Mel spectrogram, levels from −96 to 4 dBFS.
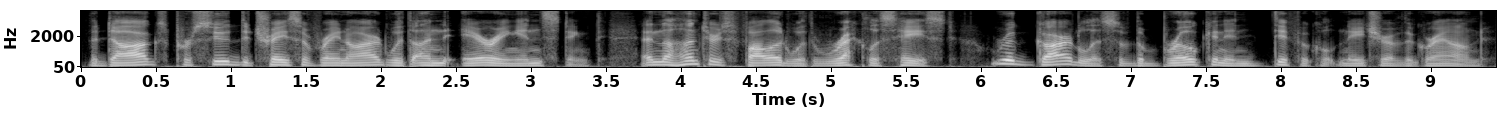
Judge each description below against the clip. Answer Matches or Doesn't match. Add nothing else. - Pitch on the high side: Doesn't match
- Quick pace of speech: Doesn't match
